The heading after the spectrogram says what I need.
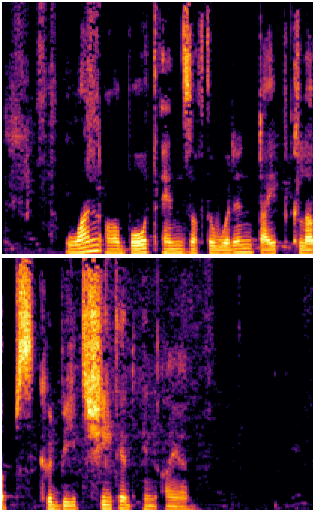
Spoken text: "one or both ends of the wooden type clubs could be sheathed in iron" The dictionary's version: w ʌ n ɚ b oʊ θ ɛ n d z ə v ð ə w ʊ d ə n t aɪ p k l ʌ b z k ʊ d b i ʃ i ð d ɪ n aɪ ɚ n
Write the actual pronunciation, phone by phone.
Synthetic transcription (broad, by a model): w ʌ n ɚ b oʊ t ɛ n d z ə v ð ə w ʊ d ə n t aɪ p k l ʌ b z k ʊ d b i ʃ i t d ɪ n aɪ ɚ n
